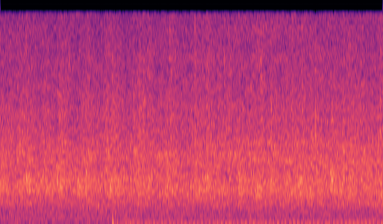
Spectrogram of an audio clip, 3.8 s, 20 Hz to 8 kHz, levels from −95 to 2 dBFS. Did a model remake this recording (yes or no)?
yes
